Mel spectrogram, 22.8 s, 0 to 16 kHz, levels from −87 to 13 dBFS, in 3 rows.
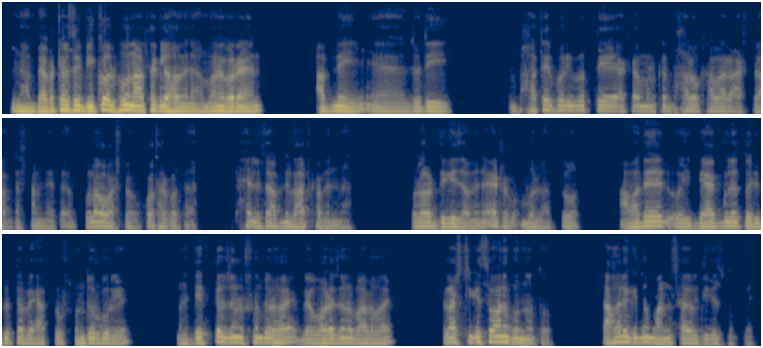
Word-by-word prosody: না, 130 - +6
ব্যাপারটা 130 +3 +4
হচ্ছে 155 +1 +9
বিকল্প 145 +1 +7 0.2
না - - +7
থাকলে 145 -1 +6
হবে 120 0 +4
না। - - -1
মনে 130 +3 +6
করেন, 140 -2 +6 0.7
আপনি 130 +3 +3 0.4
এ - - -3 0.3
যদি 135 0 -1 0.9
ভাতের 130 +5 -4
পরিবর্তে 150 0 -3 0.2
একটা 135 +2 -10
মনে 135 -1 -6
করেন, 140 -3 -9
ভালো 135 +3 -5
খাবার 135 0 -6
আসলো 125 +3 -14
আপনার 115 0 -17
সামনে। 115 -3 -11
তা - - -14 0.2
পোলাও 145 0 -2
আসলো, 125 - -13 0.2
কথার 130 -2 -7
কথা। 110 - -13 0.5
তাহলে 145 -1 -6
তো - - -2
আপনি 130 +1 -6
ভাত 125 +1 -5
খাবেন 115 -4 -9
না। - - -15 0.6
পোলাওর 140 0 -2
দিকে 135 0 0
যাবেন, 115 0 -7
এইটুক 140 -1 -7 0.2
বললাম। 115 -3 -9
তো - - -12 0.6
আমাদের 140 +5 0 0.2
ওই 130 - -2
ব্যাগগুলো 135 +2 -1
তৈরি 135 -1 -1
করতে 145 -1 -4
হবে 135 0 -3
এত 125 - -14 0.2
সুন্দর 140 +2 -1
করে। 125 -4 -2 0.6
মানে 130 -1 -7
দেখতেও 145 +3 +1
যেন 155 0 +4
সুন্দর 150 -1 +1
হয়, 145 +2 -1
ব্যবহারে 130 +3 0
যেন 145 -1 +1
ভালো 130 0 -3
হয়, 135 +3 -5 0.5
প্লাস্টিকের 155 +2 -2
চেয়ে 175 - +3
অনেক 165 -2 +5
উন্নত। 120 -4 -3 0.6
তাহলে 145 +5 0
কিন্তু 150 +1 0
মানুষ 130 0 -2
আর 135 - -2
ওই - - -5
দিকে 125 +1 -6
ঝুকবে। 110 0 -21
135 Hz, 180 wpm, -21 LUFS, 125-145 Hz, 0.9 s, হচ্ছে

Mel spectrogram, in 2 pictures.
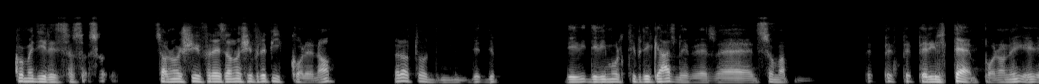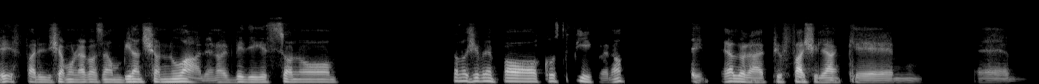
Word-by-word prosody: Come 145 -2 +3
dire 125 -4 +3
so-so-so - - -6 0.5
sono 130 +1 +3
cifre 130 +1 +3
sono 130 +1 +4
cifre 135 +2 +2
piccole, 110 -8 -4
no, 130 +7 -2 0.5
però 150 +2 +2
tu 140 -3 -3
d-de-de 105 +2 -10 0.6
devi 115 +3 +1
devi 120 +1 +3
moltiplicarle 125 -1 +1
per 100 0 -4
insomma 100 +2 -4 0.7
pe-pe-pe - - -8
per 120 - +2
il 120 -1 +3
tempo, 100 -3 +4
no, 110 +2 -5
e-e-e 120 +1 0
fare 115 -1 -3
diciamo 115 +2 0
una 115 0 0
cosa 115 -1 -1
un 110 0 -3
bilancio 125 +2 +2
annuale, 120 -6 +2
no, 105 +2 -5
e 105 - -4
vedi 115 +1 -1
che 115 - 0
sono 115 0 -2 1.1
sono 160 0 -1
cifre 155 +1 0
un 145 -5 -1
po' 140 -2 +5
cospicue, 125 - -4
no. 145 +7 -2 0.6
Sì, 95 - -5
e 125 - -5
allora 125 -8 +3
è 95 - -4
più - - -5
facile 105 -1 +3
anche 100 -2 -1 0.8
ehm, 90 -3 -13
115 Hz, 140 wpm, -24 LUFS, 105-130 Hz, 1.1 s, po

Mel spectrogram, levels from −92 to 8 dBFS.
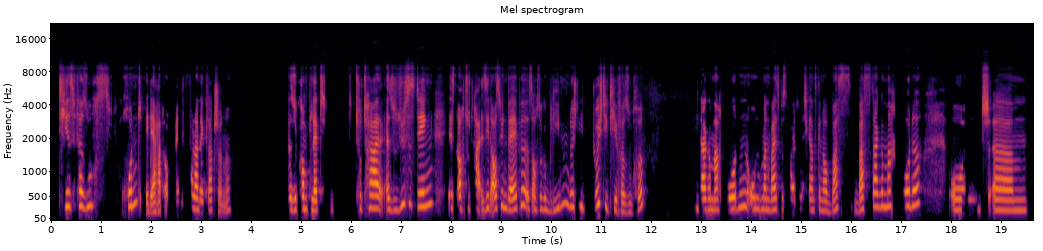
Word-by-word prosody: Tierversuchs-Hund, 295 - 0
ey, - - 0
der - - +4
hat - - +1
auch - - -1
einen - - -8
voll 245 - +1
an 230 - +5
der 195 -1 -1
Klatsche, 210 0 -4
ne? 210 +2 -11 1.1
Also 230 0 +2
komplett, 230 -1 +4 0.7
total. 255 0 +5
Also, 215 -1 0
süßes 325 +6 -2
Ding, 290 +4 +4 0.3
ist 265 - -6
auch 250 - +6
total 250 -4 -2
sieht 255 +4 -3
aus 245 +4 +5
wie - - -1
'n 260 -5 -3
Welpe, 245 +9 +4
ist 295 - +1
auch 250 -4 0
so 245 - -7
geblieben 235 - -6
durch 280 0 -3
die 285 -5 -6
durch 335 +5 +1
die 275 -5 -4
Tierversuche 185 - -3 1.0
die 240 - -11
da 220 0 +7
gemacht 220 0 0
wurden, 250 +5 +2
und 230 -3 -3
man 220 -1 -1
weiß 225 +1 +2
bis 230 - -12
heute 410 +9 -5
nicht - - -11
ganz 215 -1 -4
genau, 200 -5 -3
was 235 +7 -3
was 220 +5 0
da 280 0 +4
gemacht 290 +2 -1
wurde. 300 +3 +4 0.6
Und, 220 - -1 0.6
ähm 210 -1 +1
245 Hz, 160 wpm, -25 LUFS, 215-290 Hz, 1.1 s, da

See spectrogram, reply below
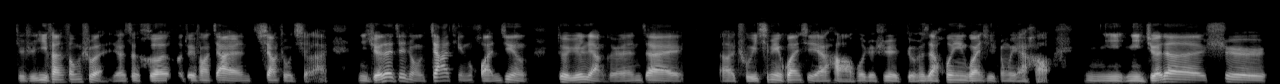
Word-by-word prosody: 就 95 - -8
是 95 +1 -5
一 105 0 +2
帆 115 0 +4
风 120 +1 -5
顺， - - +1
然 - - -4
后 - - -4
再 - - -4
和 95 +1 +3
和 - - -10
对 - - -1
方 100 -1 0
家 105 +1 +5
人 95 0 -1
相 100 +2 +1
处 90 -3 -8
起 - - -5
来。 - - -8 0.3
你 95 - -6
觉 85 - +5
得 175 - +4
这 165 -2 -4
种 90 - -7
家 170 +2 +5
庭 105 - -13
环 95 -3 -2
境， 95 -6 -1 0.3
对 - - +2
于 110 - +3
两 120 - +3
个 85 - -10
人 90 +3 -6
在 90 -3 +2 0.4
呃， 85 0 -2
处 85 - -4
于 90 - 0
亲 115 - -2
密 105 -3 +3
关 105 +2 +3
系 - - -6
也 85 0 +1
好， 80 -5 -1
或 95 - -4
者 85 -1 -5
是 90 +1 -1
比 - - -3
如 - - -4
说 90 - -3
在 - - +4
婚 110 - 0
姻 100 - -2
关 95 -1 +4
系 90 0 -7
中 90 0 -7
也 - - -3
好， - - -3 0.3
你 95 -1 -3
你 90 -2 +3
觉 100 +4 +6
得 115 -5 +3
是 105 -5 -1
95 Hz, 290 characters per minute, -26 LUFS, 90-105 Hz, 0.4 s, 觉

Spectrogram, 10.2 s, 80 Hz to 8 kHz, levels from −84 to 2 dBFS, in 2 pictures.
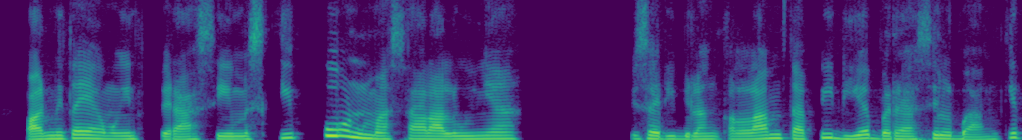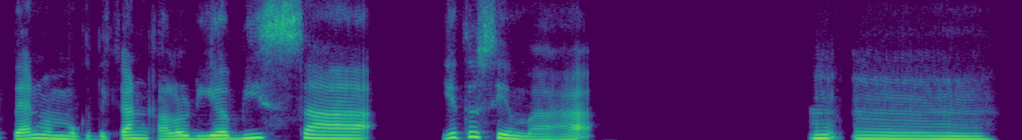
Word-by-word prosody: wanita 180 +6 +3
yang 195 -3 +3
menginspirasi, 155 -2 -2
meskipun 235 - +2
masa 170 -2 0
lalunya, 170 +3 +1 0.5
bisa 180 0 -4
dibilang 160 -2 0
kelam, 165 +5 +1
tapi 190 +2 -1
dia 190 +4 +2
berhasil 170 +2 0
bangkit 150 - -4
dan 185 +4 +2
membuktikan 170 +1 -1
kalau 180 -1 0
dia 180 +1 +3
bisa. 200 -3 +2 0.4
Gitu 275 +3 +1
sih, 230 -6 +1
Mbak. 150 -3 -3 1.1
Mhm. 175 -6 0
175 Hz, 130 wpm, -22 LUFS, 160-195 Hz, 1.1 s, wanita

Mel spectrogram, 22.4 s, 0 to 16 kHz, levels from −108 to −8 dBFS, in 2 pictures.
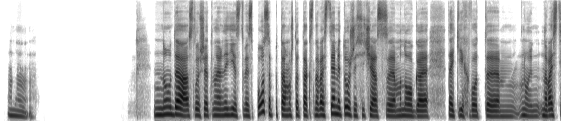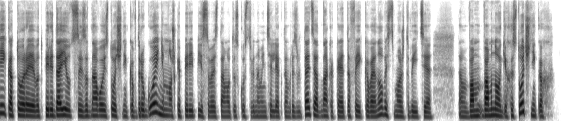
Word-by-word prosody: Мгм. 165 -8 -9 2.5
Ну 200 +2 +1
да, 200 -5 +8
слушай, 185 +1 -2
это, 180 0 -13
наверно, 185 0 0
единственный 180 -2 -2
способ. 225 - 0
Потому 180 -2 0
что 195 +3 -3
так 180 -1 0
с - - -8
новостями 195 +4 +2
тоже 200 -3 +1
сейчас, 170 -1 0
э, 165 -1 +2
много 165 -2 +2 0.4
таких 175 -1 -2
вот, 165 0 -1
э, 160 -2 +3
м, 155 -4 -9
ну, 175 -3 -2 0.2
новостей, 185 +8 +1
которые 175 -3 +4
вот 160 -2 -4
передаются 180 -2 +3
из 165 0 -2
одного 175 +1 +1
источника 165 -1 -4
в - - -17
другой, 180 - +2
немножко 175 -6 -3
переписываясь 160 -2 -4
там 150 -1 -6
вот 150 +1 -8
искусственным 150 -1 -10
интеллектом. 150 -1 -7
В - - -15
результате 155 +7 -1
1 165 -1 0
какая-то 150 0 -5
фейковая 150 +1 -3
новость 195 -2 -3
может 155 -3 -5
выйти 145 -2 -4 0.5
во 150 +2 +2
во 170 +1 +6
многих 175 -3 0
источниках, 175 - -1
170 Hz, 130 wpm, -22 LUFS, 155-185 Hz, 2.5 s, да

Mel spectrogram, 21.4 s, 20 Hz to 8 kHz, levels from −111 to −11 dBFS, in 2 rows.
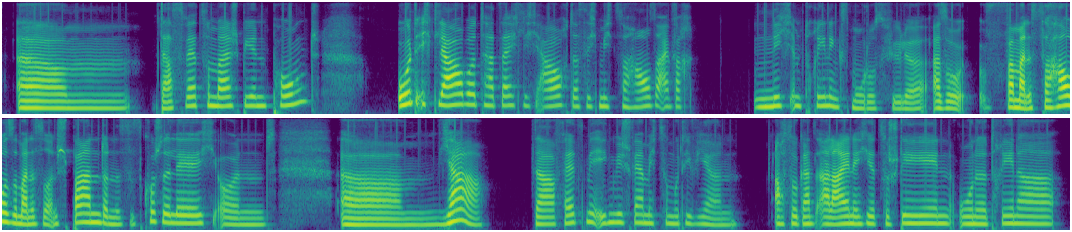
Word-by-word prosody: Ähm, 180 0 +2 0.3
das 175 +1 -3
wäre 240 +1 +1
zum 245 +1 -2
Beispiel 240 +1 +1
'n 240 0 -3
Punkt 280 +8 -2 0.8
und 290 +7 +6
ich 295 - -5
glaube 275 +1 +5
tatsächlich 250 -1 -5
auch, 240 +3 -1
dass 225 -1 -8
ich 225 0 -10
mich 225 -1 -4
zu 220 -2 -8
Hause 230 +4 -2
einfach 220 0 -7 0.6
nicht 220 +3 +1
im 240 -1 -4
Trainingsmodus 195 -9 -5
fühle. 165 0 -5
Also, 180 -2 0 0.4
weil 205 - +6
man 180 -3 +6
ist 180 -1 -5
zu 200 +1 +1
Hause, 240 -3 +7
man 180 -1 +3
ist 190 - -4
so 185 - -3
entspannt 225 +5 +2
und 190 - -1
es 175 0 -7
ist - - -15
kuschelig 215 -4 0
und, 170 -1 -5 0.7
ähm, 165 -1 +1
ja, 205 - +4 0.4
da 185 -1 +2
fällt's 210 +4 -4
mir 230 -3 -2
irgendwie 225 +3 -1
schwer, 220 0 -3
mich 210 0 -4
zu 205 - -9
motivieren. 185 -4 -7 0.3
Auch 190 0 -1
so 195 +1 -2
ganz 190 0 0
alleine 190 +1 +4
hier 195 0 -2
zu 190 - -7
stehen, 205 0 0
ohne 190 -1 -1
Trainer, 195 -2 -2
200 Hz, 155 wpm, -24 LUFS, 180-230 Hz, 0.8 s, Hause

